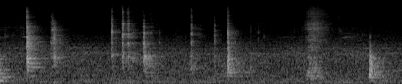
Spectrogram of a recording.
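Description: Irregular sharp clicks and light metallic clatter from handling the air compressor motor's wiring cover plate and small tools on a tabletop, with one longer scrape about three seconds in.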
